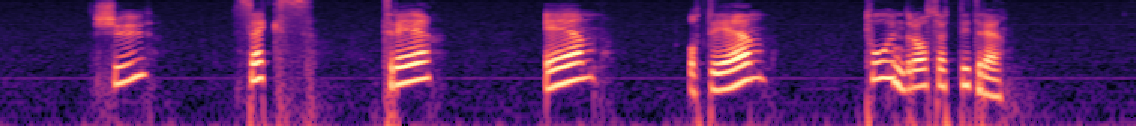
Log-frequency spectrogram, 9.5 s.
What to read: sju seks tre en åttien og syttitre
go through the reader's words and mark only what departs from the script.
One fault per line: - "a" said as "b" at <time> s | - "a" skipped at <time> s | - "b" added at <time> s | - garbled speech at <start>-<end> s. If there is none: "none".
- "to hundre" added at 7.3 s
